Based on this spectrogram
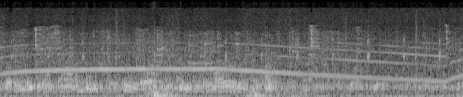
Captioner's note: distorted voices echoing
